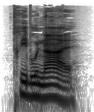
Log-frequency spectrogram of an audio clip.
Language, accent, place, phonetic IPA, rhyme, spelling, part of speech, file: German, Germany, Berlin, [tʁibuˈnaːl], -aːl, Tribunal, noun, De-Tribunal.ogg
- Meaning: 1. an assembly of one or more judges to conduct judicial business 2. a court, especially one set up to hold a trial against a certain crime or group of crimes 3. the seat of a judge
